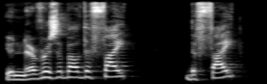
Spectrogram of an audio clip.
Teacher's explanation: he pronounces the T there as a stop consonant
